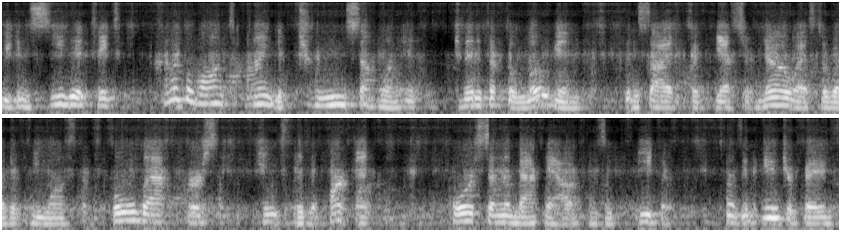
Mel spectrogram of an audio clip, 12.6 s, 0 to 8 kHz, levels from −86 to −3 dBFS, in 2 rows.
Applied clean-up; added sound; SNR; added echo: neural separator model SepFormer DNS4.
